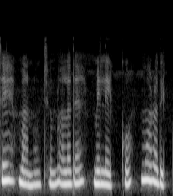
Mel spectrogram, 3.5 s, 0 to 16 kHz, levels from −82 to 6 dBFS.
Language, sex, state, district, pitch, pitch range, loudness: Chakma, female, Tripura, Unakoti, 245 Hz, 230-280 Hz, -12 LUFS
